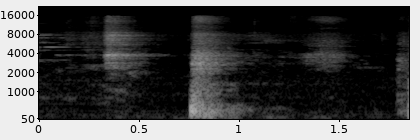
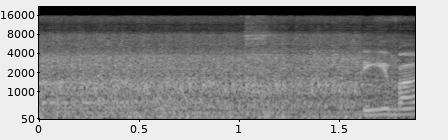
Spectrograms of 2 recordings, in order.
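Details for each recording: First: New Mitsubishi Fuso 4×2 SL truck, stationary, clutch pedal pressed: sharp loud clicks from below the clutch; the driver most likely adjusted it too short, so it needs readjusting. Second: Mitsubishi Fuso 4×2 SL truck idling after clutch readjustment (nut turned about half a turn): steady low diesel hum with no scraping or rattle; clutch noise gone, though pedal height still set too high.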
